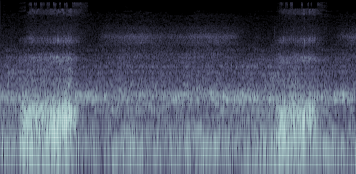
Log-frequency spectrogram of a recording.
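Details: Audio only: two loud, rough, rattling snores about three seconds apart, with quieter breathing in between; snoring.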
